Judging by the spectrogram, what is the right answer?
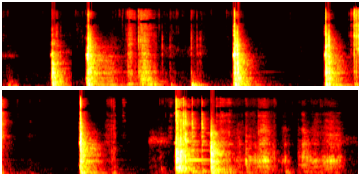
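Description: Meat cleaver chopping pork ribs on a wooden chopping block: a string of sharp, irregular heavy blows, about one or two a second, each ringing briefly.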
